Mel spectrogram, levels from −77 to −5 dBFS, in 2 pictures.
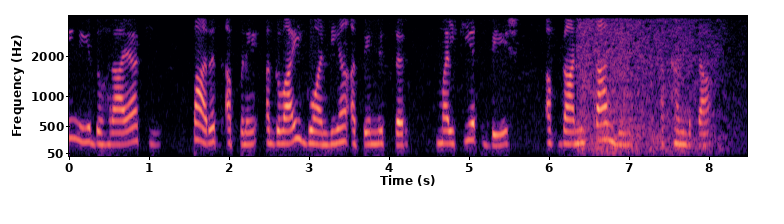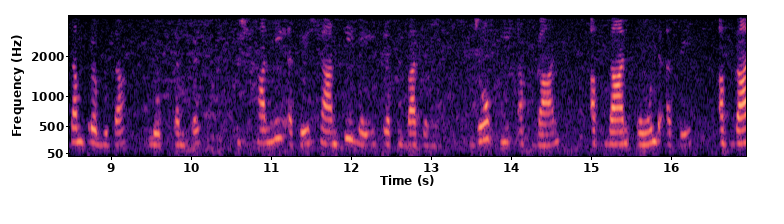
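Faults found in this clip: Noise suppressor artifacts, whole clip. Background held down by about 20 dB, sinking in pauses and rising again under speech, so the noise floor pumps with the talker. Probable component: noise suppressor applying per-band, per-frame gain to whatever it classifies as steady noise. The rest of the chain is narrowband, with nothing above 4 kHz, which points to a G.711 mu-law call path.

Speech cut by the noise suppressor, 1.0–2.15 s. Brief dips in speech level, deepest about 16 dB, totalling roughly 150 ms. Quiet segments sound swallowed. Suppressor misclassifying low-energy speech as noise and attenuating it with the background.

Speech cut by the noise suppressor, 3.68–5.29 s. Same symptom, deepest drop about 19 dB, roughly 150 ms affected. Soft portions faint. Noise suppressor gain treating quiet speech bands as noise.

Speech cut by the noise suppressor, 7.53–16.83 s. 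Repeated level drops across the whole stretch, deepest about 21 dB, around 3 s affected in total. Speech intermittently faint. Suppressor mistaking quiet speech for noise and turning it down with the background.

Noise suppressor catching up, 6.33–8.2 s. Room noise steps up by about 11 dB near 6.5 s and passes through with reduced suppression at first, then sinks over 1.87 s until the cut reaches about 17 dB. Mechanism: the suppressor's noise estimate lags a sudden background change and adapts gradually.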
